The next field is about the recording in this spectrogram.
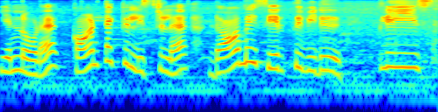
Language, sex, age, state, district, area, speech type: Tamil, female, 30-45, Tamil Nadu, Pudukkottai, rural, read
